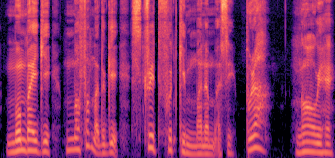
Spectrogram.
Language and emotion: Manipuri, surprised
